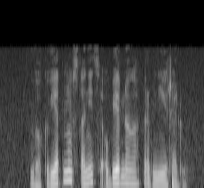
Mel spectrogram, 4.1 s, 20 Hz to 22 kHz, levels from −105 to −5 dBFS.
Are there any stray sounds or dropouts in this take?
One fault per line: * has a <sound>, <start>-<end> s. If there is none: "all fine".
all fine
